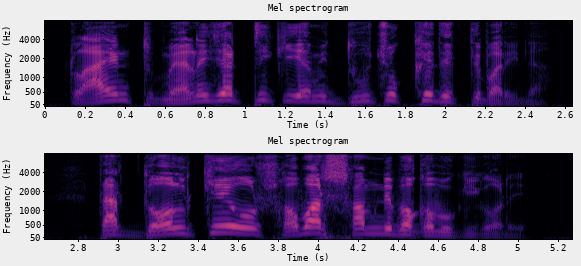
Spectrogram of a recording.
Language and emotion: Bengali, disgusted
